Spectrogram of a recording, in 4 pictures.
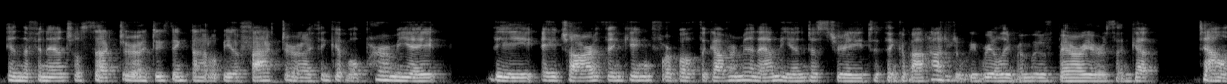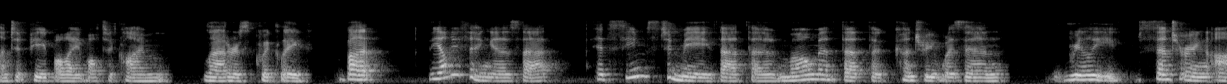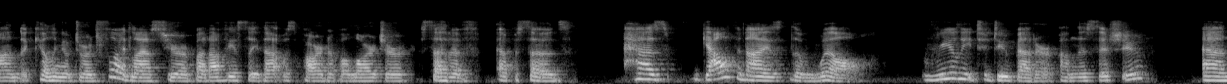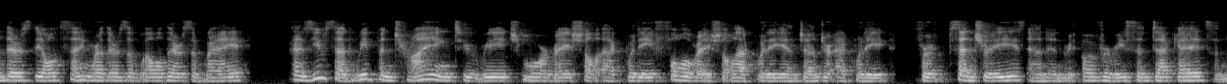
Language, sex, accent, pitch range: English, female, American, 160-185 Hz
